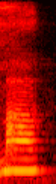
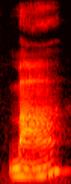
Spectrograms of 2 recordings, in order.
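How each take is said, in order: First: The syllable is said with the first tone. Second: The syllable is said with the second tone.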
